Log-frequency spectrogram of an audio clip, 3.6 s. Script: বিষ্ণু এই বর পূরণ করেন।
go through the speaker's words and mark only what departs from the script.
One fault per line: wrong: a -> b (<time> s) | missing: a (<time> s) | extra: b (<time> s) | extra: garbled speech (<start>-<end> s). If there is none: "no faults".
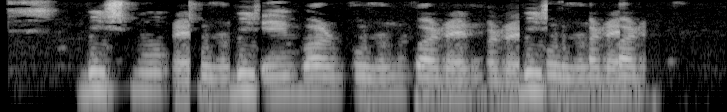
extra: garbled speech (0.9-1.3 s)
extra: garbled speech (2.4-3.2 s)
